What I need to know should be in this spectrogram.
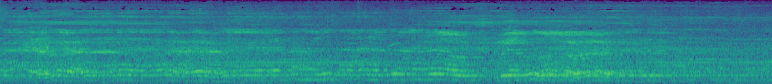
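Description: A man sings through a microphone with gliding, ornamented phrases.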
